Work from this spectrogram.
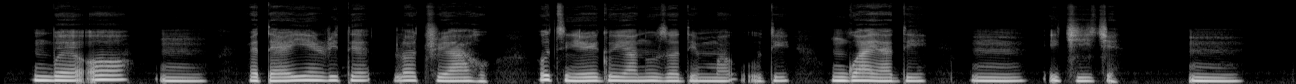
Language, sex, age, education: Igbo, female, 15-29, tertiary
